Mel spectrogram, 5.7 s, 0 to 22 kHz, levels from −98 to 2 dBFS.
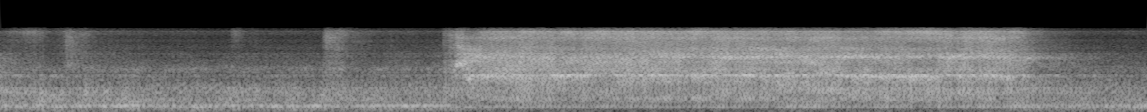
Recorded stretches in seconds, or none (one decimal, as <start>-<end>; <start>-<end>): none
